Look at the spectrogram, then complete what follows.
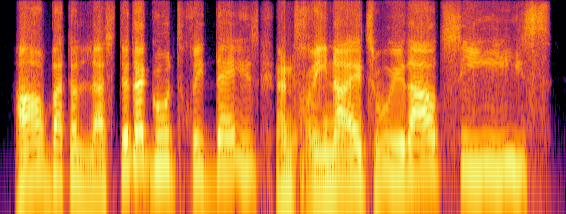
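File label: French male, voice; Pirates Of The Caribbean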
